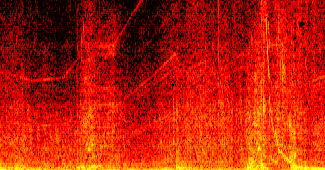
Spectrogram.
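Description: Flames whoosh behind a rolling ball.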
